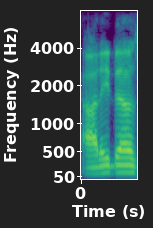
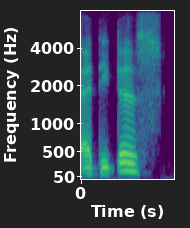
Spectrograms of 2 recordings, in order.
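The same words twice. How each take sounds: First: It is pronounced in a non-American way. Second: It is pronounced the American way. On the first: This is how he used to say it. "you don't say Adidas anymore" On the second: He has picked up the American pronunciation. "you say Adidas"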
